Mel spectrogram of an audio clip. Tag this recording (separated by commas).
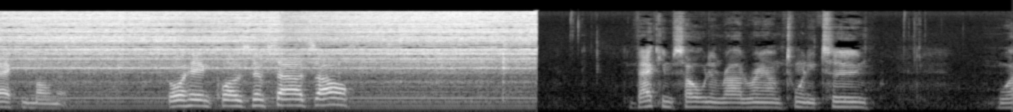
Speech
